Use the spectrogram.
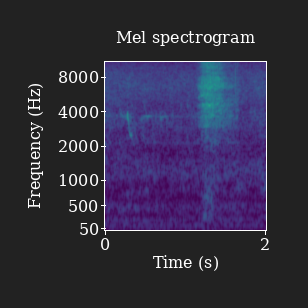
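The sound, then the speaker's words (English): Honeybees buzz softly around an opened ten-frame hive during an inspection. The low, steady drone swells into a louder buzz partway through, then settles back to a faint hum. “So it's a healthy hive. It's just a 10 framer. Kind of growing out. No honey being stored up top. Plenty of brood.”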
